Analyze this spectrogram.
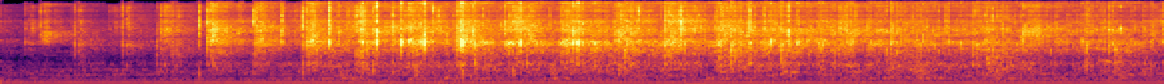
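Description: Audience applauding: clapping starts about a second in, builds to its loudest around the middle, then thins out near the end.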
